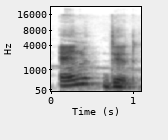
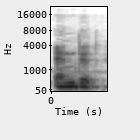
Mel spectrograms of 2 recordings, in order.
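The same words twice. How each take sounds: First: ended broken as "en... ded"; split into syllables. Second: Said in the usual way. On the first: Shown as a demonstration. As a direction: say ended in two parts, "en" lifted, "ded" dropped. Word broken into syllables for learners.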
